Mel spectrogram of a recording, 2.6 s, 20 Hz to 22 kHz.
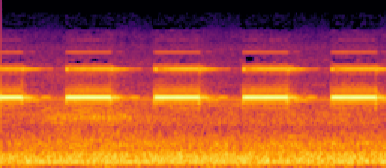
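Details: Consumer-grade UPS running on battery, with a poor stepped sine-wave output; its battery is probably about to die. Sharp, high beeps of about a quarter second each repeat roughly every 0.6 seconds: the UPS alarm.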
